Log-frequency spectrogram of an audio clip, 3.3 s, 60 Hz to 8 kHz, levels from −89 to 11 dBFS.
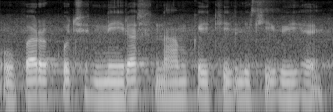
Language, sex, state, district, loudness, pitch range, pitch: Hindi, male, Uttar Pradesh, Lucknow, -16 LUFS, 110-120 Hz, 115 Hz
